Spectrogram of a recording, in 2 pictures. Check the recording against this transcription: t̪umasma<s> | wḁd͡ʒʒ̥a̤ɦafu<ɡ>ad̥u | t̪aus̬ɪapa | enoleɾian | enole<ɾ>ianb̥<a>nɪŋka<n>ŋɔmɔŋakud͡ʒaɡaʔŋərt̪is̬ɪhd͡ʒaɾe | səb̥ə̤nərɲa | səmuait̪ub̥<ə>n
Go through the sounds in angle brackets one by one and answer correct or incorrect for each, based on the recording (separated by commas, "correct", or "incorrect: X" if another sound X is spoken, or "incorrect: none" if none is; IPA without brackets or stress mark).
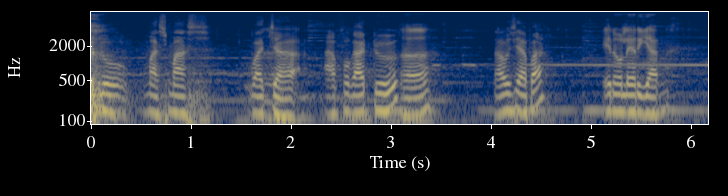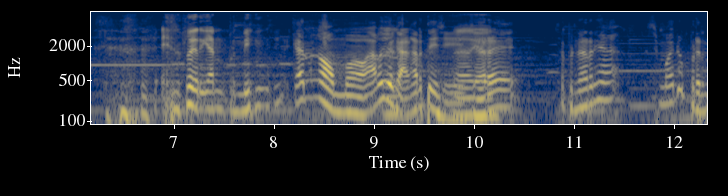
correct, incorrect: k, correct, incorrect: ə, correct, correct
